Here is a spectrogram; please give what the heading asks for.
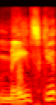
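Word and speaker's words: Måneskin: oh I blew it the group is called main skin I think that's how you pronounce it cuz it's got that little weird symbol above the a an Italian rock band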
